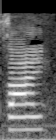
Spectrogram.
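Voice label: "sai", Mandarin Chinese, neutral tone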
